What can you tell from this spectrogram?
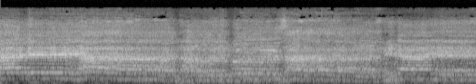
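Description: A group of men chanting a religious song together, unaccompanied, in long held notes that shift in pitch every second or so.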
